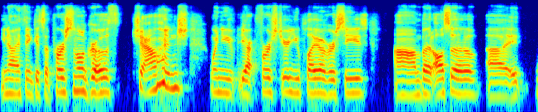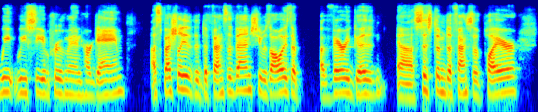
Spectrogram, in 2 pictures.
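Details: Adult woman speaking; Normal speech.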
